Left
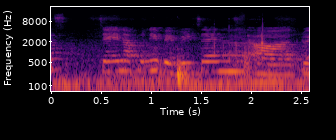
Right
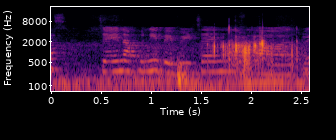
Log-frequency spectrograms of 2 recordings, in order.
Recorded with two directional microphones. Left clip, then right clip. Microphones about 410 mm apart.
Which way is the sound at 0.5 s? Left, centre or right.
Right.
